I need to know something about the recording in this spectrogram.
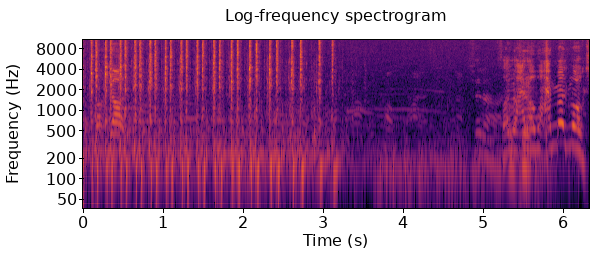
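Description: The old boat's failing diesel engine chugging in rapid, even beats, then cutting out suddenly about three seconds in as it dies. Voices follow near the end.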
